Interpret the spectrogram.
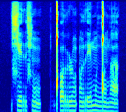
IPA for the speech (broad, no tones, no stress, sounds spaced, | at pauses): ɕ e r ɕ ũ | ǃʼ ɔ r ɹ ũ ʔ õ r e m ũ ŋ͡ǃ õ b ã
